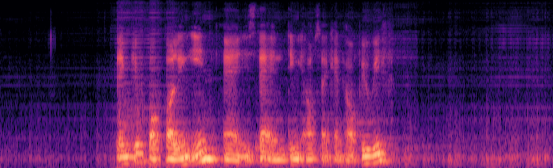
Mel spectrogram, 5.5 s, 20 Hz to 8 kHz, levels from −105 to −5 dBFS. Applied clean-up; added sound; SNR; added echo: neural separator model SepFormer DNS4.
